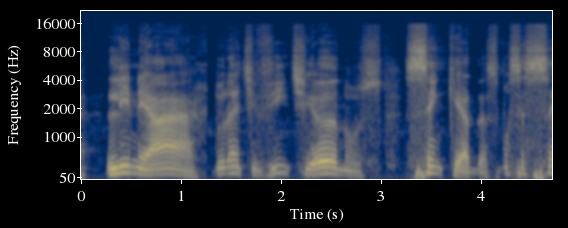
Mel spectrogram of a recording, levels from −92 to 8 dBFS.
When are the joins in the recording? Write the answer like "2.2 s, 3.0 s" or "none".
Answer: 1.3 s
